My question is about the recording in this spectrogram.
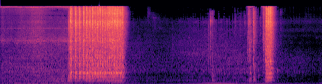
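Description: Handheld power drill running in a burst of about a second with a rapid rattle, then a much shorter burst about four seconds later.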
